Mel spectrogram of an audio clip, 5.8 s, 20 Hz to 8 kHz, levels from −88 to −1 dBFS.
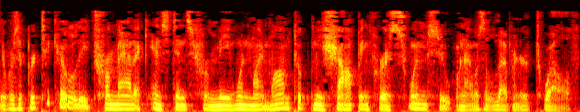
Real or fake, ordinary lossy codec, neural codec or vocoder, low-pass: real; MP3, 24 kbps; none; 7.2 kHz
